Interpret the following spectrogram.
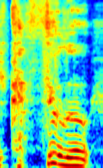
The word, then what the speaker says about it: Cthulhu: Today we are going to be looking at Reign of Cthulhu, or if you are a Cthulhu person, you would actually say How did H.P. Lovecraft pronounce this word?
